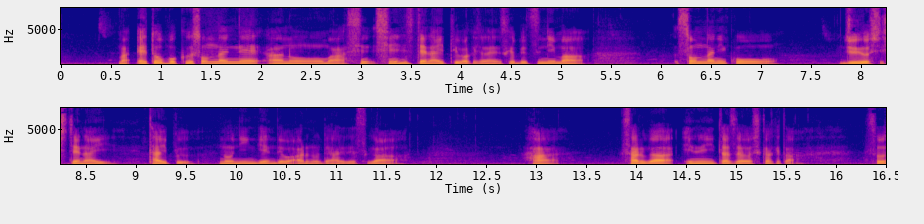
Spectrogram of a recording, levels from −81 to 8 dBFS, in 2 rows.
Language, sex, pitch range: Japanese, male, 85-115 Hz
